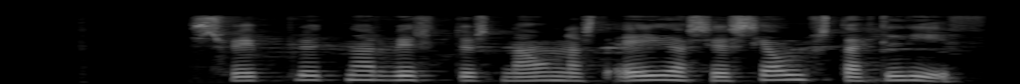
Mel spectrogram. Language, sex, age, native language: Icelandic, female, 30-39, Icelandic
